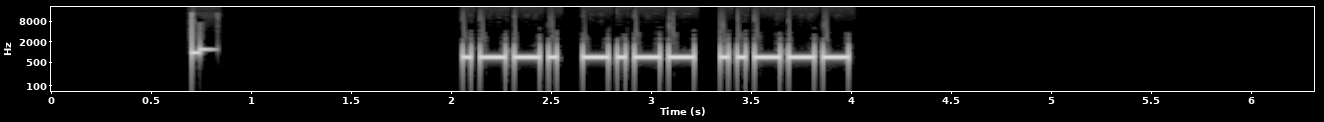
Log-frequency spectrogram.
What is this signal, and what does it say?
Morse code, heard as a keyed tone, about 28 wpm, 700 Hz. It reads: PY2
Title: Callsign Prefixes for Top 100 DXCC - 28wpm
